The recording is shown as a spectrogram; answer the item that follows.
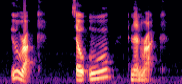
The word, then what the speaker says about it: Uruk: and densely packed houses so they actually pronounce what I have been pronouncing Uric they say urak so ooh and then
